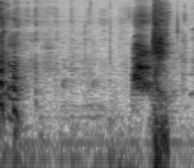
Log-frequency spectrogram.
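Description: Two dogs, Lindy and Peggy, bark and yip in two short, loud bursts, one at the start and a sharper, higher cluster near the end, with quiet stretches between.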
